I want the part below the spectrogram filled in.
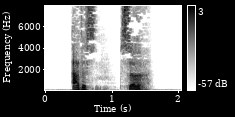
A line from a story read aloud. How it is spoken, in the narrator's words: Gwen stammered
